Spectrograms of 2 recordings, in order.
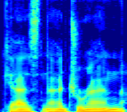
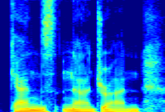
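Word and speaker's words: Ganz nah dran: The song was called Gaz Na Dran, I believe. It's Ganz Na Dran, a German pronunciation, excuse me for that terrible Irish attempt at it.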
